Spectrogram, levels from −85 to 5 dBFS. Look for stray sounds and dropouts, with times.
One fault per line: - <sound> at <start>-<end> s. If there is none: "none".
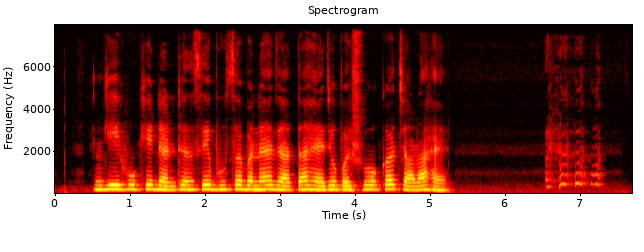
- laugh at 6.5-7.4 s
